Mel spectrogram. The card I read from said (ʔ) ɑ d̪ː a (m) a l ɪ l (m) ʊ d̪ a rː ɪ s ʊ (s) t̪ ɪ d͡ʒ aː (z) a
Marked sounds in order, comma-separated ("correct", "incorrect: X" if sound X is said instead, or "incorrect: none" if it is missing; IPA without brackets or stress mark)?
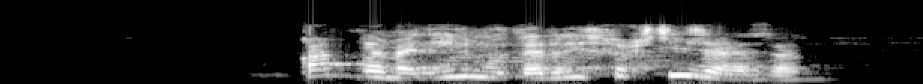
incorrect: q, correct, correct, incorrect: ħ, correct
